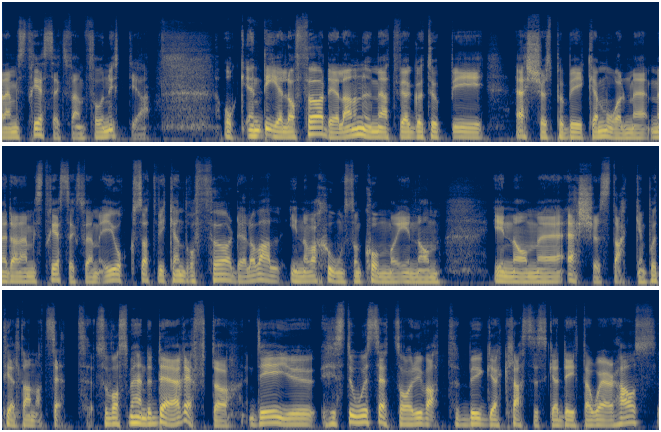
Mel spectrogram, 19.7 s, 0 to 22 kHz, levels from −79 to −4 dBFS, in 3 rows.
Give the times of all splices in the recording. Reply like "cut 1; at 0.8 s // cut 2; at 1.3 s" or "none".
cut 1; at 2.1 s // cut 2; at 14.0 s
